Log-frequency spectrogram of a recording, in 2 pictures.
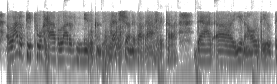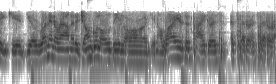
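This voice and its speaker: Very deep and low, this woman's voice has ordinary pitch variation and very even loudness. Noticeable background noise and audible room echo surround her. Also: moderate pace. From Nigeria. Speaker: entrepreneur. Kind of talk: radio interview.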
